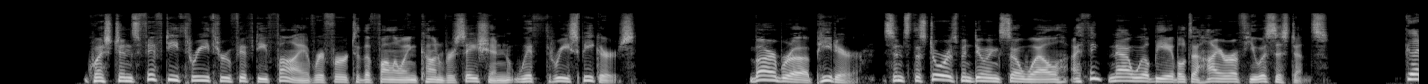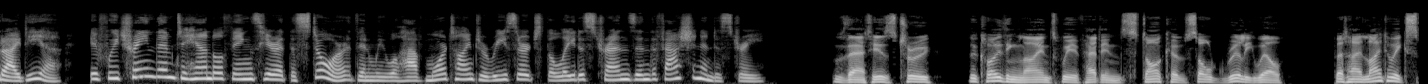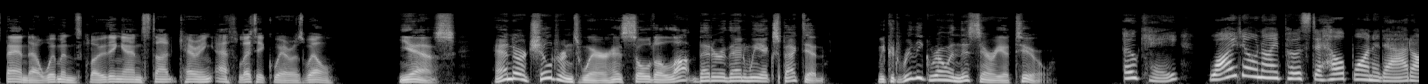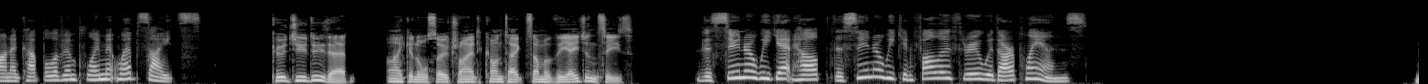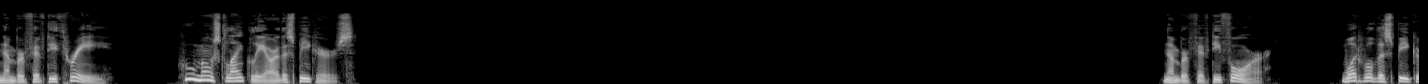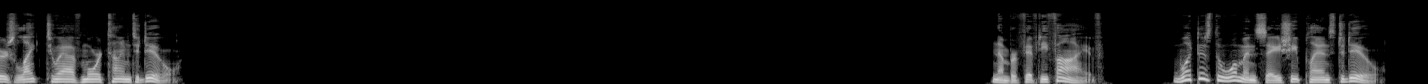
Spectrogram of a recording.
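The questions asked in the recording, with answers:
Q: Who most likely are the speakers?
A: Clothing store owners

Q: What will the speakers like to have more time to do?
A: Research the latest fashion trends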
